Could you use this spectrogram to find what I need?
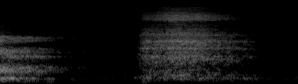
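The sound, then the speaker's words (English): Deep, slow breathing during a guided relaxation exercise: an airy breath fades away, then after a short pause one long, loud, steady inhale is drawn in and eases off. “But before, please take 3 very deep breaths. Breathe in.”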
